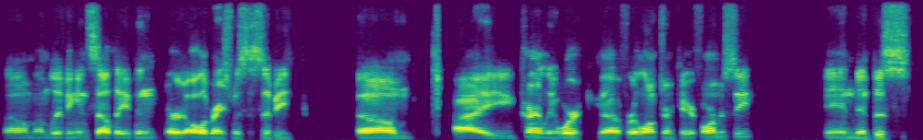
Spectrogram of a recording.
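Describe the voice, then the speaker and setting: A man's voice: on the low side, level tone, normal speed, a bit bright, no echo, poor audio. Hesitant man in his thirties, dry sound. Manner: hesitant, many ums. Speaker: pharmacist applicant. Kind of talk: self-introduction on a video call.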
